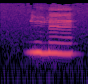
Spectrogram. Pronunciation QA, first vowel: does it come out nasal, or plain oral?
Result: nasal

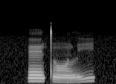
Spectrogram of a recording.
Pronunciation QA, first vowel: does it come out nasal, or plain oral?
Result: nasal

